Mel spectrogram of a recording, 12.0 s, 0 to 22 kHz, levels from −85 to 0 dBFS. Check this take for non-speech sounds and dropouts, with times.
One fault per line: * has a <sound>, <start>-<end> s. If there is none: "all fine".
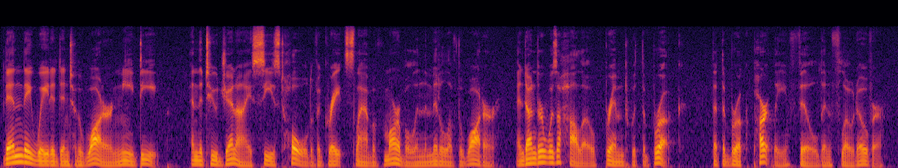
all fine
